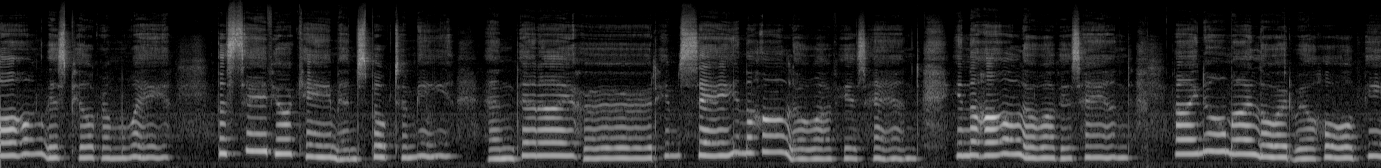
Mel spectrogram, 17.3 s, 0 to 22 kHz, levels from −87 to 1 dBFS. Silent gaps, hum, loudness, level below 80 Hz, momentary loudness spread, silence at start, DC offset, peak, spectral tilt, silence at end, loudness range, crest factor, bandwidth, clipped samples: none; none; -32 LUFS; -76 dBFS; 11 LU; 0 s; under 0.1%; -14 dBFS; -2.5 dB/octave; 0 s; 3 LU; 18 dB; over 20 kHz; under 0.1%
